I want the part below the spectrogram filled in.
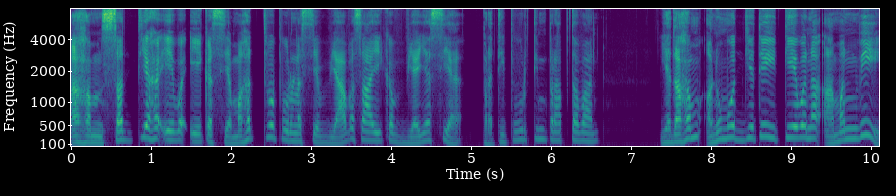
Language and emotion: Sanskrit, happy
